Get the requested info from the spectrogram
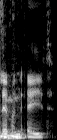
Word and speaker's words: Lemonaid: Lemonade. – Genau, also ausgesprochen wie halt die normale Limonade, aber anders geschrieben.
